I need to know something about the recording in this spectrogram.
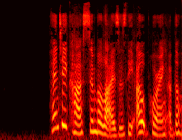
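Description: A middle-aged woman talks cheerfully, close up.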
